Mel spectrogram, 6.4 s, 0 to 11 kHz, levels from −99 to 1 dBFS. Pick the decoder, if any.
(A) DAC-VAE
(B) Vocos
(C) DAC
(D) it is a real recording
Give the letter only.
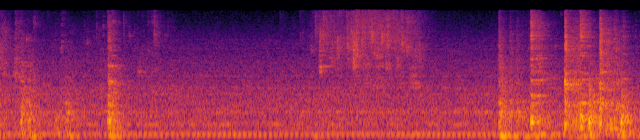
D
